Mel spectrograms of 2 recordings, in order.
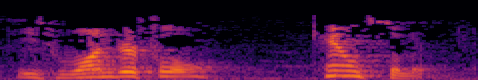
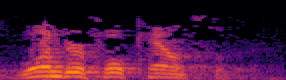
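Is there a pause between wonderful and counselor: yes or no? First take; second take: yes; no. First: There is a pause after wonderful. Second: It is said without a pause.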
